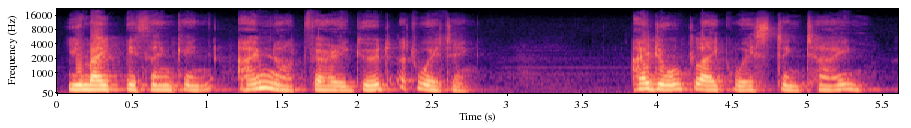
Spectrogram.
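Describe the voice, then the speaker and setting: A woman leading a guided prayer meditation in a gentle, hushed, unhurried way with long pauses. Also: medium pitch, fairly even intonation, breathy edge.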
